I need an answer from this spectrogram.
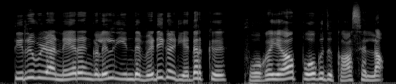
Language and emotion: Tamil, angry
